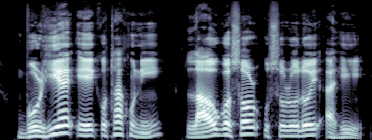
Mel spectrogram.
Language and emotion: Assamese, neutral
